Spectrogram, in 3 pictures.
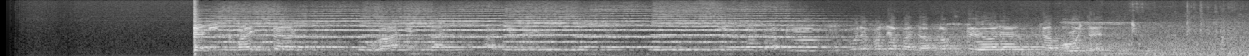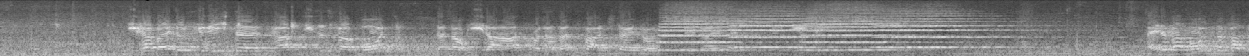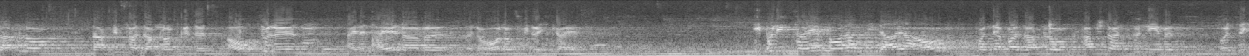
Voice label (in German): Durchsage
